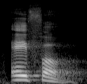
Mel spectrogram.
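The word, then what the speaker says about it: אֵיפֹה: this word a phone the pay without the dots like ph like in phone afo what does the word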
